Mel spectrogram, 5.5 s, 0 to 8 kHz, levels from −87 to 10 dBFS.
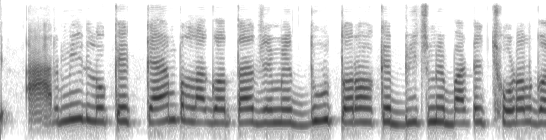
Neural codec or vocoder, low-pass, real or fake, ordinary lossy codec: codec, 44.1 kHz, 7.8 kbps, DAC; 7.2 kHz; fake; none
